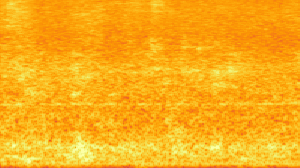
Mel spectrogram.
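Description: Faint, muffled conversation held away from the microphone, over steady room noise with a low hum.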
